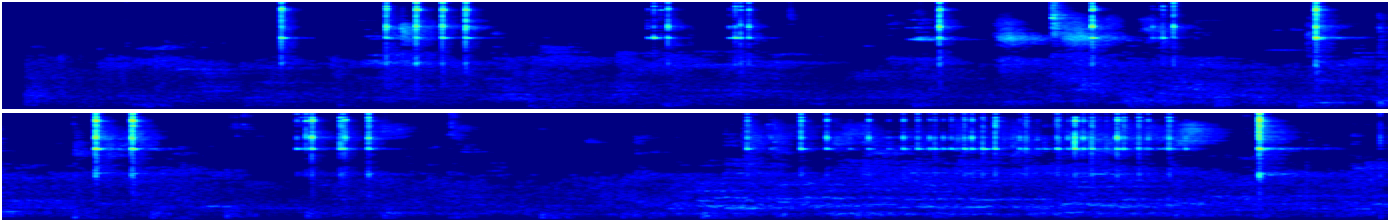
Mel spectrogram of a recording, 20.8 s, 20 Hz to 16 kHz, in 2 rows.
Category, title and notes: Sound effects > Objects / House appliances
Fingernails clicking an old metallic doorknob with filtered speech and ambience. Recorded on Honor 200 Smart.
metal, filter, touch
